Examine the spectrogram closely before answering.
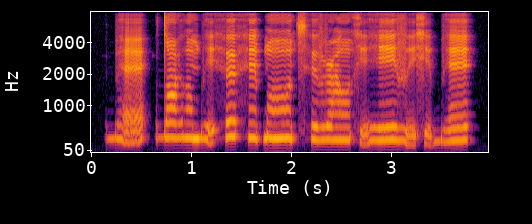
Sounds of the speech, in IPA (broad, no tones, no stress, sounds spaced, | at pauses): bʱ æ̰ | dˤ øː ɦ ɔ̃ bʱ ḛ h œ h ɛ̃ ɓ ɔ̃ː t͡sʰ ø v ʕ ɔ̃ː x ḛ ɦ eː v ḛ x ḛ bʱ ɛ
